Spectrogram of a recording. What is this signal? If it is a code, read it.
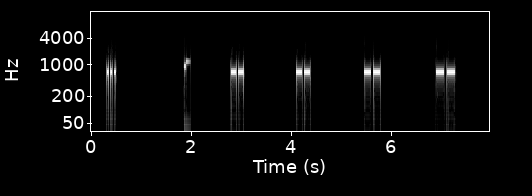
Morse code, heard as a keyed tone, about 30 wpm, spaced as for 7 wpm, 690 Hz. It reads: S MMMM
